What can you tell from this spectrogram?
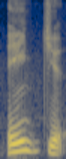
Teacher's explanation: Qalqalah itu artinya ada suara pantulan. Jadi cara bacanya huruf jim ini dipantulkan. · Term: qalqalah sughro, qalqalah sughra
